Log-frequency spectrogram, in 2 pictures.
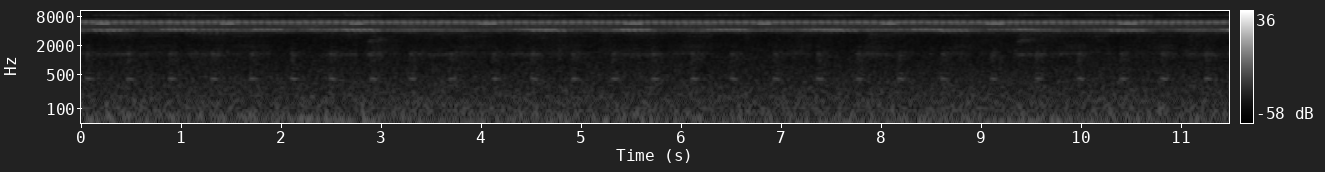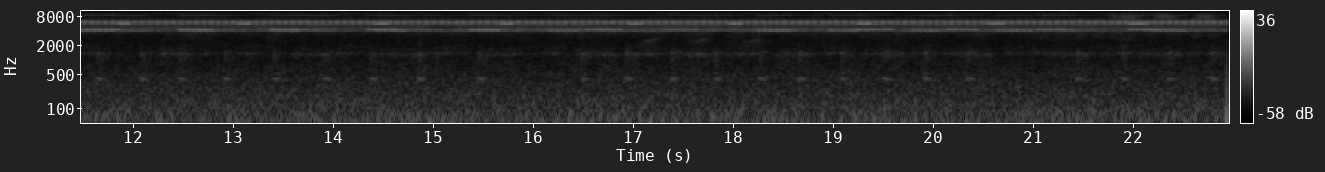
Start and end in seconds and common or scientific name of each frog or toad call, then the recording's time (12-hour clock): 0.0	22.9	blacksmith tree frog
0.0	22.9	Crubixa snouted tree frog
2.7	3.6	white-edged tree frog
9.3	9.8	white-edged tree frog
17.1	18.7	white-edged tree frog
8:30pm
